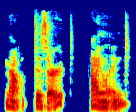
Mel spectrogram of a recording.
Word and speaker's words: Mount Desert Island: And if you ever hear locals talking about it, they actually pronounce it Mount Desert Island.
